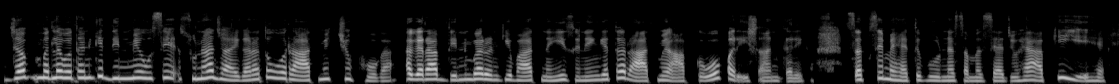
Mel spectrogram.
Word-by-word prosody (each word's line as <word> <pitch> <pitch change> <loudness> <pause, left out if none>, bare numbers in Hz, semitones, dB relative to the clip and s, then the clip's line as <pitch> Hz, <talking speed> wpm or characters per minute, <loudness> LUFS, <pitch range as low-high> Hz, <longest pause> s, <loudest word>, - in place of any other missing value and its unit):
जब 315 +2 +6 0.2
मतलब 310 +1 +6
होता 300 +1 +3
है 305 - +3
ना 305 - +1
कि 380 - +5
दिन 275 +1 +2
में 295 - +4
उसे 290 +1 -1
सुना 265 +5 +2
जाएगा 195 -2 0
ना 230 - +1
तो 325 - 0
वो 285 -1 +2
रात 195 -1 +2
में 250 - 0
चुप 250 -2 -4
होगा 160 0 -7 0.2
अगर 235 -1 +6
आप 240 - +5
दिन 215 +3 -1
भर 250 -1 +5
उनकी 215 -1 -1
बात 190 +1 +1
नहीं 190 +4 -2
सुनेंगे 195 +5 -3
तो 305 0 +5
रात 165 -1 +3
में 200 -1 -1
आपको 165 +1 -5
वो 250 - +3
परेशान 170 -6 -4
करेगा। 150 +5 -9 0.4
सबसे 220 +6 0
महत्वपूर्ण 175 -1 -3
समस्या 165 0 -5
जो - - -5
है 195 +3 -2
आपकी 200 - -2 0.2
ये 165 - -4
है 160 - -8
205 Hz, 220 wpm, -23 LUFS, 175-260 Hz, 0.4 s, जब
